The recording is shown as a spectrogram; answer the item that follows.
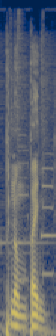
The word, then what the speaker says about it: Phnom Penh: Today's trip starts at Phnom Penh International Airport, or how the local pronounce it, Phnom Penh.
